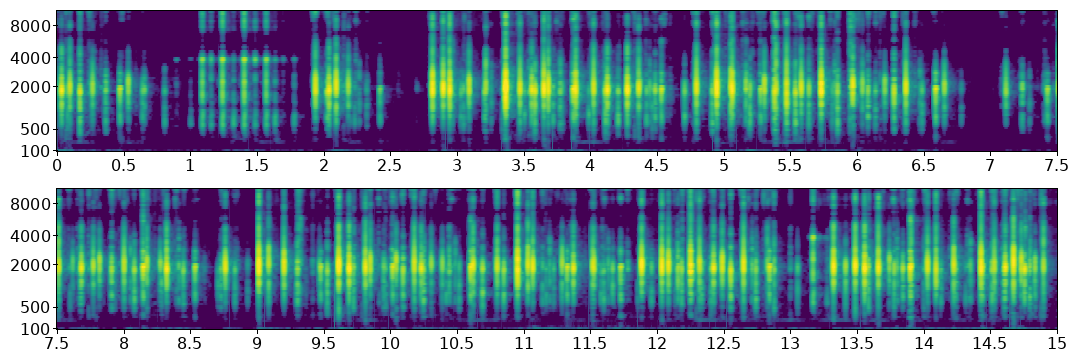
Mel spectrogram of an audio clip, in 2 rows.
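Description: Fingertips type continuously on a small 65% Zoom65 mechanical keyboard with a dark case and white and grey SA plastic keycaps. Dense, rapid clacks with a bright midrange peak sit over a low hum, broken by a brief pause near the middle before the steady typing resumes.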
